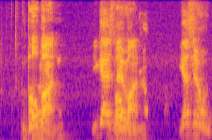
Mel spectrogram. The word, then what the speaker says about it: Boban: You guys know Boban. You guys know who I'm talking. Eric, it's Boban. Can you pronounce it?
